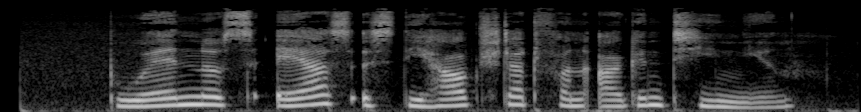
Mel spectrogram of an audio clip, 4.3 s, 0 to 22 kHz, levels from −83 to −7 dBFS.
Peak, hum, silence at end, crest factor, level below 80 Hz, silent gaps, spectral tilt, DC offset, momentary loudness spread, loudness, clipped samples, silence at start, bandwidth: -14 dBFS; none; 0 s; 16 dB; -58 dBFS; none; -3 dB/octave; under 0.1%; 10 LU; -30 LUFS; under 0.1%; 0.1 s; 16 kHz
